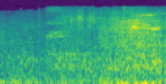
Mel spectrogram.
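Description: Lightning crackles sharply.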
